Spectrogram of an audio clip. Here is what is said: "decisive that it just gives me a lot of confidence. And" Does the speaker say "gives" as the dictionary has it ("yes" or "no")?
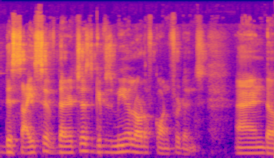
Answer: yes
